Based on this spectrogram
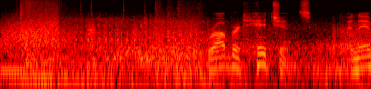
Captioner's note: guns firing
